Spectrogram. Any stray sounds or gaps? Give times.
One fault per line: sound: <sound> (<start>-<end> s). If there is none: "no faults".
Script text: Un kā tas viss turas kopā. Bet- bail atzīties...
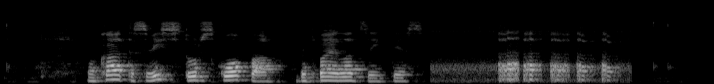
sound: laugh (5.0-6.2 s)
